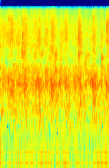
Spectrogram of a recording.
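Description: Audience applauding: many people clapping at once, steady and dense throughout.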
